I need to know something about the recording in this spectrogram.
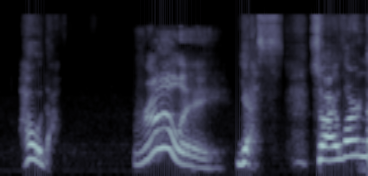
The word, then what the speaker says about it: Gouda: It's kind of like we say Gouda when it's actually Hoda.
